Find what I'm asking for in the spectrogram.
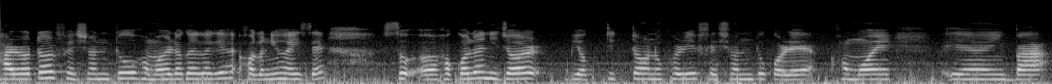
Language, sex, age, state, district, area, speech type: Assamese, female, 18-30, Assam, Darrang, rural, spontaneous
